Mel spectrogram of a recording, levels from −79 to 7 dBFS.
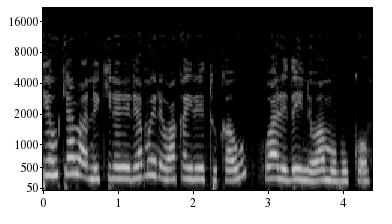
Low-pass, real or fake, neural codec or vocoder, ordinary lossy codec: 19.8 kHz; real; none; MP3, 64 kbps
